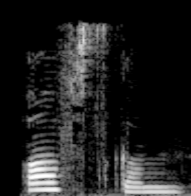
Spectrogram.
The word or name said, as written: offscum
